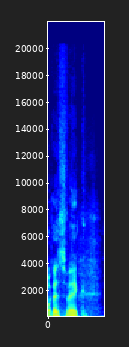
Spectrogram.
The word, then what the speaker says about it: Kruijswijk: Mir so oft bei YouTube angeschaut, bis ich wusste, wie der Name genau ausgesprochen wird. – Kruijswijk. – Ja, genau.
